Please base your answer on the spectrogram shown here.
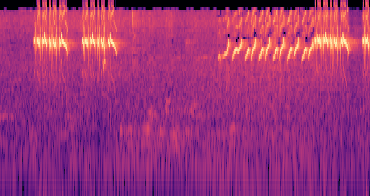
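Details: Mountain bushchat (mantenan gunung) in loud, tight rolling song with sharp notes: two buzzy high trills, a short pause, then a long, fast, rattling series of rapid high chips blending into another shrill buzzy trill.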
